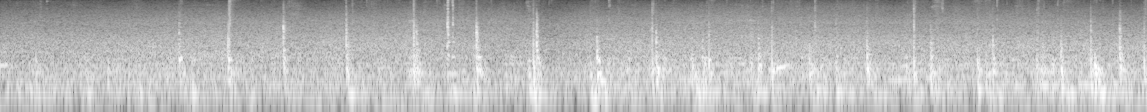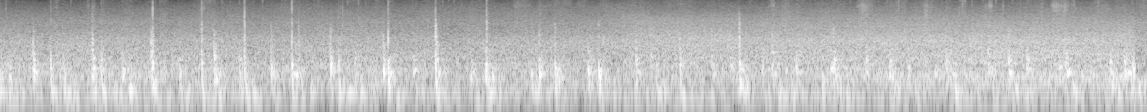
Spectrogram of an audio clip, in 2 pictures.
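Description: Footsteps on a wooden boardwalk and stairs: irregular knocks and taps of shoes on planks. A steady rushing noise grows louder over the last few seconds.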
